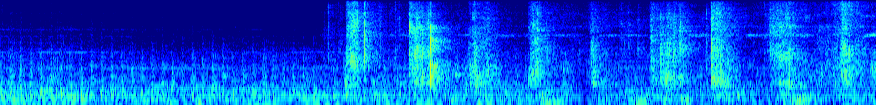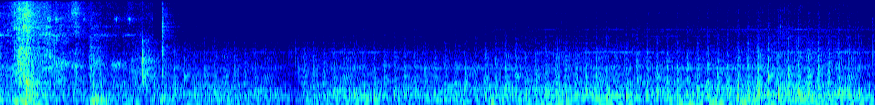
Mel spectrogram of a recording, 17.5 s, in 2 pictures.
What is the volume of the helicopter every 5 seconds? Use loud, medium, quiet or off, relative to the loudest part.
loud, medium, loud, loud.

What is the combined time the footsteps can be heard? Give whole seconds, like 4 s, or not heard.
7 s.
